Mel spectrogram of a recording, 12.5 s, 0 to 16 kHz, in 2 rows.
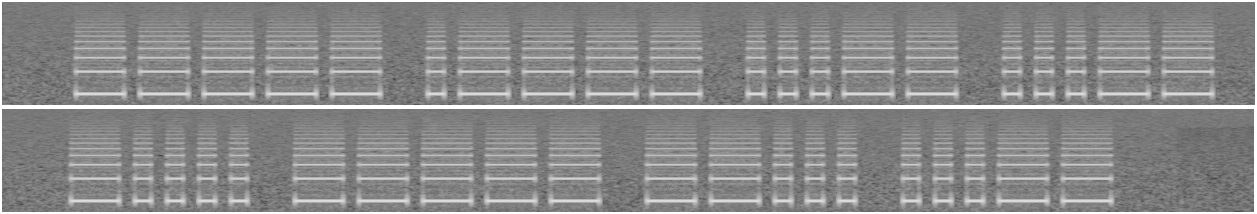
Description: Morse code, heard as electronic beeps, machine-sent, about 15 wpm, 410 Hz. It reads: 0133 6073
